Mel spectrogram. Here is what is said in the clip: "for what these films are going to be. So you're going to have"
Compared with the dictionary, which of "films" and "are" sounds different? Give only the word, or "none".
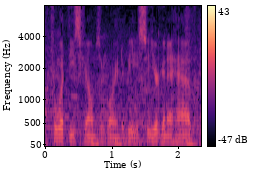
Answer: none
